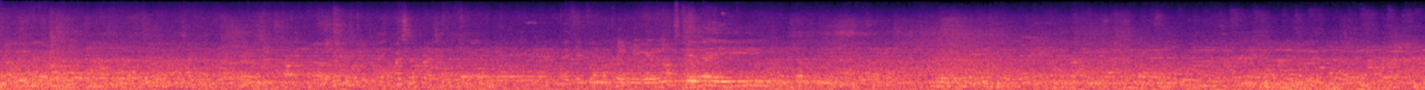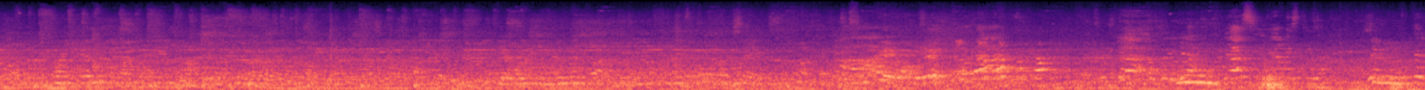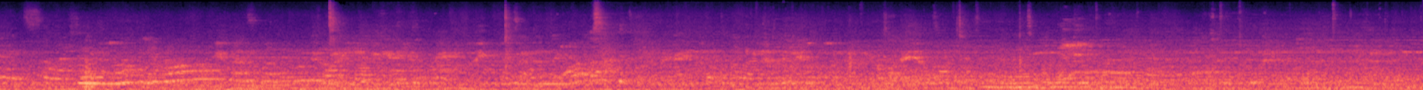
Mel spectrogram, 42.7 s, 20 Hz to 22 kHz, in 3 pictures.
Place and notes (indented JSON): {
  "title": "Juan Nepomuceno, Villa del Juncal, León, Gto., Mexico - Caminando por el interior del centro comercial Plaza Mkdito.",
  "date": "2021-11-01 14:06:00",
  "description": "Walking inside the Plaza Mkdito shopping center.\nThere are several shops of all kinds and places to eat.\nI made this recording on November 1st, 2021, at 2:06 p.m.\nI used a Tascam DR-05X with its built-in microphones.\nOriginal Recording:\nType: Stereo\nCaminando por el interior del centro comercial Plaza Mkdito.\nHay varias tiendas de todo tipo y lugares para comer.\nEsta grabación la hice el 1 de noviembre de 2021 a las 14:06 horas.\nUsé un Tascam DR-05X con sus micrófonos incorporados.",
  "latitude": "21.15",
  "longitude": "-101.69",
  "altitude": "1822",
  "timezone": "America/Mexico_City"
}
